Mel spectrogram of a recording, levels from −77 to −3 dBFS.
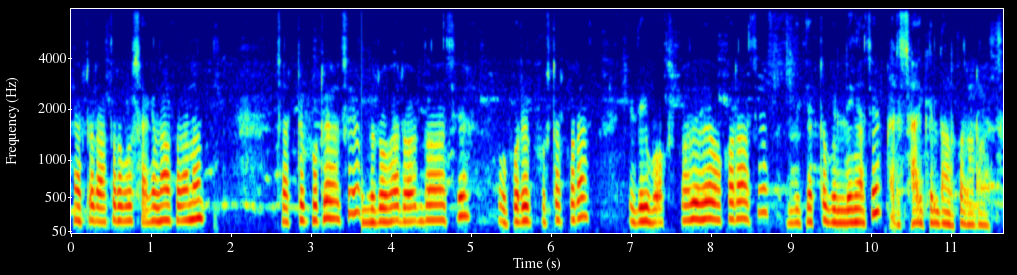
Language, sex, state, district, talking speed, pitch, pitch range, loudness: Bengali, female, West Bengal, Paschim Medinipur, 175 wpm, 195 Hz, 175-220 Hz, -15 LUFS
